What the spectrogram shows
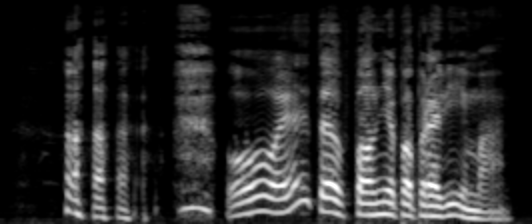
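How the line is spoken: Laughing. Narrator (Russian): Засмеялся Фати

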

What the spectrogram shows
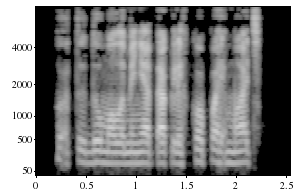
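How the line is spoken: Grumbling mutter. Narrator (Russian): Он пробурчал

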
